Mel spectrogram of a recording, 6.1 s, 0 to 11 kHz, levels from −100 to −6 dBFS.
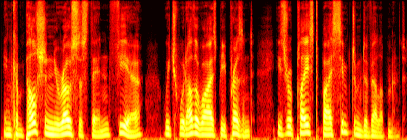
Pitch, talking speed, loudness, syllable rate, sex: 135 Hz, 145 wpm, -18 LUFS, 5.4 syllables/s, male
